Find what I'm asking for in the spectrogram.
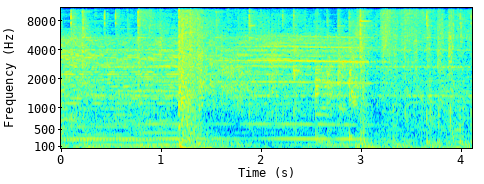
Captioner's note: gunshot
